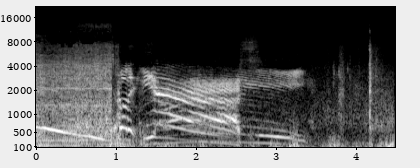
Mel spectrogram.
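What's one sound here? A young man laughs and groans with effort.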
